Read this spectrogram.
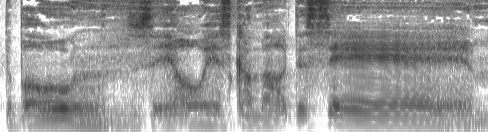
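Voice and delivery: slow, drawn-out bad Jamaican voodoo voice; stretched-out cryptic Jamaican movie line; cryptic Jamaican accent. Host mocking Jamaican voodoo movies, cryptic Jamaican accent. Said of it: "They were always saying things like".

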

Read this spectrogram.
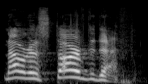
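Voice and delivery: loud, high grumbling complaint; whiny complaining Israelites. Acted. Grumbling wanderers protesting to Moses, high and loud. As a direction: whine at Moses like starving people.

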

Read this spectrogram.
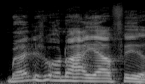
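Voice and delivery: talking through a yawn; stretched out mid-yawn. Real, not acted. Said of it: "I'm yawning".

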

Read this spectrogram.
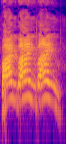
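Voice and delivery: high, loud panicked yelling; frantic screaming. Real, not acted. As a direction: scream the warning over and over. Enemy behind teammate, frantic callout.

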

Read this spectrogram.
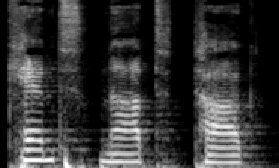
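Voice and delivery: Can't not talk said slowly, word by word; slow repeat. Shown as a demonstration.

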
